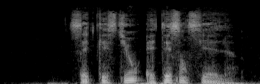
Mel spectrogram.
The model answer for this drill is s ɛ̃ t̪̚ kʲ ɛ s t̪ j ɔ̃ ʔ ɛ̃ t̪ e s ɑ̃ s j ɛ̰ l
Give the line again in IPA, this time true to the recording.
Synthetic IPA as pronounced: s ɛ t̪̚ kʲ ɛ s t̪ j ɔ̃ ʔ ɛ t̪ e s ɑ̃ s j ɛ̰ l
